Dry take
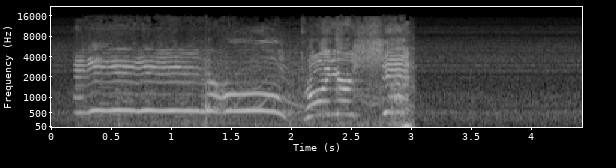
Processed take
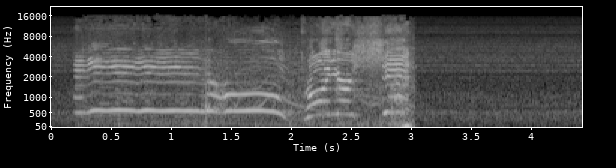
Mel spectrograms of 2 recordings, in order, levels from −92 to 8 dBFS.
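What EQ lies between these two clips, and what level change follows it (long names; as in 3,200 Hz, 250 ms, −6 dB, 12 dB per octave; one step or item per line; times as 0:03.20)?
high-shelf EQ 4,000 Hz +8 dB
0.0 dB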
